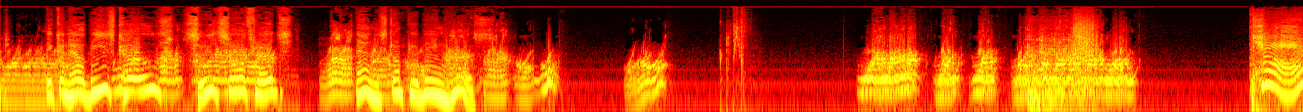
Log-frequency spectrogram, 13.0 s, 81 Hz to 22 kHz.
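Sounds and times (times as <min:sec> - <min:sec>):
throaty gargling with voice: 0:00.0 - 0:05.6, 0:06.2 - 0:06.8, 0:08.6 - 0:11.4.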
